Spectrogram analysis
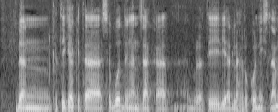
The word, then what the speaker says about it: zakat: begitu lebih tentang fiqih zakat maka cara membacanya panjang namun yang perlu kita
